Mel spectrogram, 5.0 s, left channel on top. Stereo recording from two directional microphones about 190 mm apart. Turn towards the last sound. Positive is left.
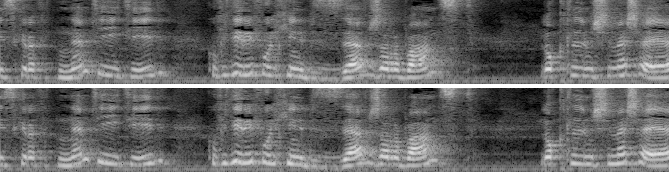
turn(degrees=-20)  # may be behind; listen again after turning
